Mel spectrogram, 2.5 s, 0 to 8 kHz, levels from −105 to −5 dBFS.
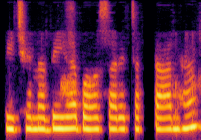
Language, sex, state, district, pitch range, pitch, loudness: Hindi, female, Bihar, Muzaffarpur, 240-255 Hz, 245 Hz, -16 LUFS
